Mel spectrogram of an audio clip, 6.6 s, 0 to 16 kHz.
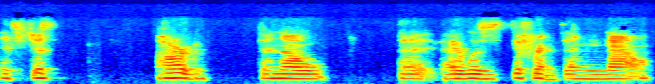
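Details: Aphasia in a woman after hemorrhagic stroke at age 36 in 2018; couldn't talk for 2 years and now speaks after recovery.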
